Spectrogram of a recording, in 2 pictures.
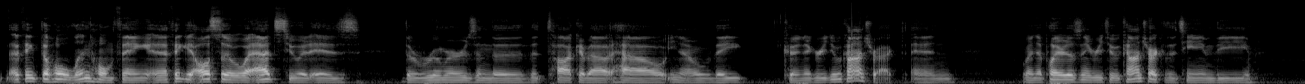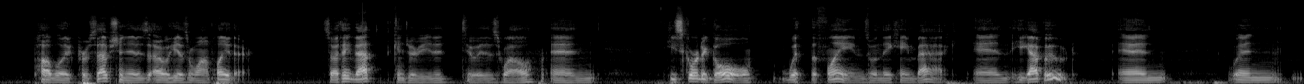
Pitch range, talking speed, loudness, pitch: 90-100 Hz, 185 wpm, -29 LUFS, 95 Hz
